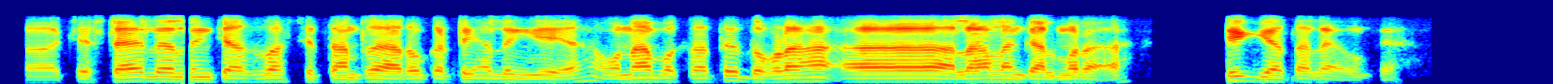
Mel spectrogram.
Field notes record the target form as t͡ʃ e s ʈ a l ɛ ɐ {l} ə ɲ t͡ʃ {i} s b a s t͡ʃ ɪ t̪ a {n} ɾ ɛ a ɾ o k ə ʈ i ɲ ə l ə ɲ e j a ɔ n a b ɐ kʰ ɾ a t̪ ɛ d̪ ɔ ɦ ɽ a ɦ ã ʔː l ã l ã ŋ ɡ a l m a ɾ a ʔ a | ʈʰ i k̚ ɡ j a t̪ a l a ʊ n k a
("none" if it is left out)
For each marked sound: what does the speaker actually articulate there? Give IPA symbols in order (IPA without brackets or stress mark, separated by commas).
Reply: l, a, n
